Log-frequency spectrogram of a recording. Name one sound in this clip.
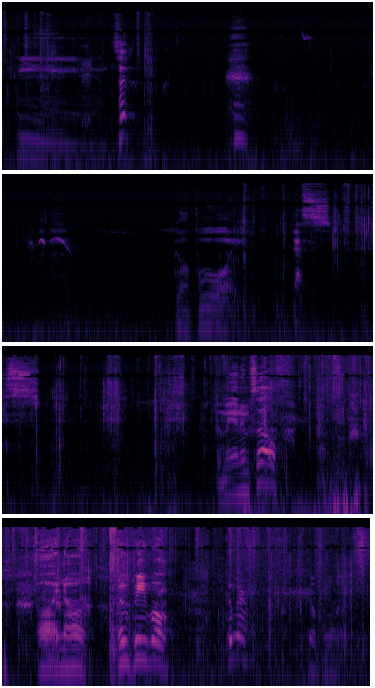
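Boots crunch on gravel as a man and a dog walk.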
